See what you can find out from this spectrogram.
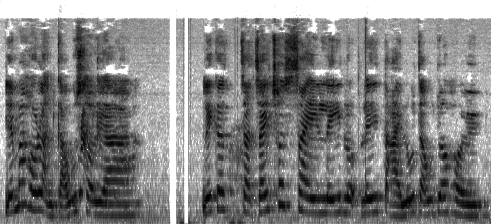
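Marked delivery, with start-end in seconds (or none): none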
